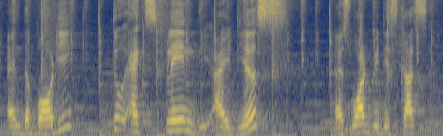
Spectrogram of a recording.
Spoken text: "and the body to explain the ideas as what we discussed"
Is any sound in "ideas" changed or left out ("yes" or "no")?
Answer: yes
